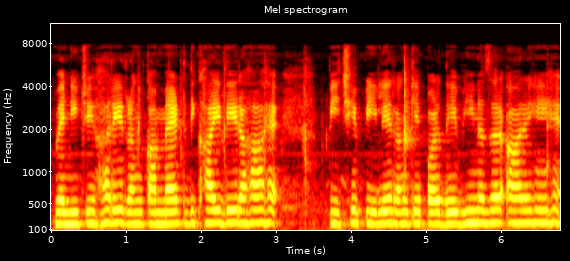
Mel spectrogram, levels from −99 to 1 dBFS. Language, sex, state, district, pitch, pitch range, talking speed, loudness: Hindi, female, Haryana, Charkhi Dadri, 195 Hz, 185-200 Hz, 175 wpm, -16 LUFS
